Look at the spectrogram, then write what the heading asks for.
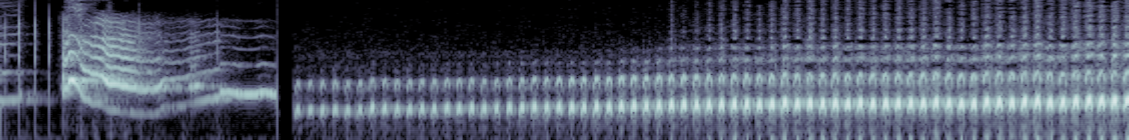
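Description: A dog whines in short high calls that slide up and down for about a second and a half. Then comes a long, even trill on one pitch, made of rapid pulses and growing louder, the call of an owl.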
